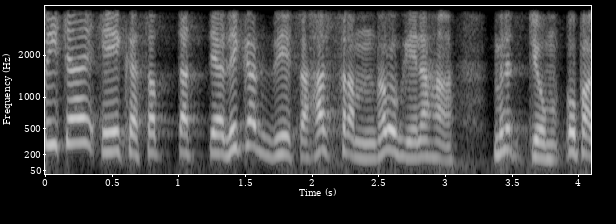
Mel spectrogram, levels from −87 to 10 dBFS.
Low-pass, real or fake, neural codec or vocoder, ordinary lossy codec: 3.6 kHz; fake; codec, 16 kHz in and 24 kHz out, 0.9 kbps, LongCat-Audio-Codec, fine tuned four codebook decoder; none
